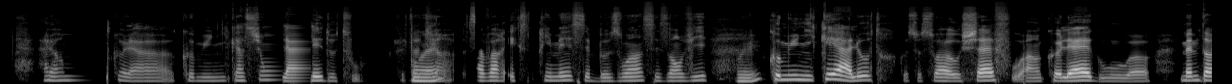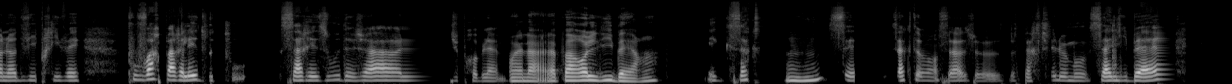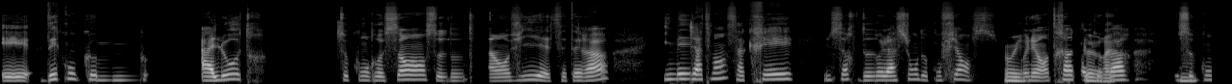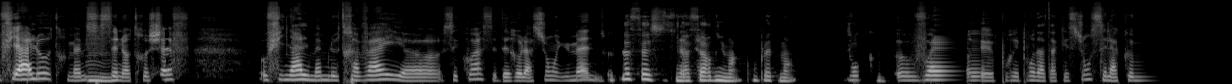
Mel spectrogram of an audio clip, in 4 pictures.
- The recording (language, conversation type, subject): French, podcast, Comment gères-tu l’équilibre entre ta vie professionnelle et ta vie personnelle ?
- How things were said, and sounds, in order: distorted speech; tapping; unintelligible speech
